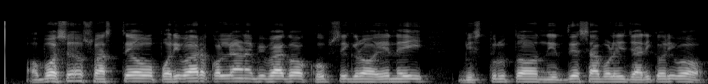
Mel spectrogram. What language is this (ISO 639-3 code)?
ori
